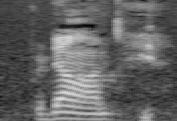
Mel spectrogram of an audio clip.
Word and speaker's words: Proudhon: I also started reading some Proudhon. However the fuck you say his name. – Proudhon.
